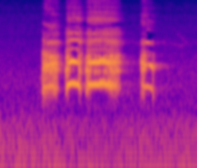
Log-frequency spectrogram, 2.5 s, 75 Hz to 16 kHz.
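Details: Red junglefowl crowing, recorded 21 February 2025: a loud harsh crow in three broken, buzzy segments followed after a short pause by a clipped final note, over a quiet background.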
